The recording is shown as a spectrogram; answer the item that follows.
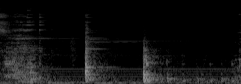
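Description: Two sharp knocks of metal parts handled on a steel workbench, about half a second apart, over faint background music.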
